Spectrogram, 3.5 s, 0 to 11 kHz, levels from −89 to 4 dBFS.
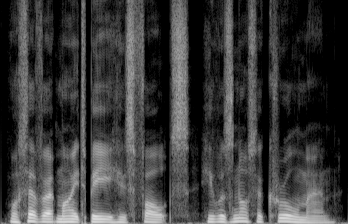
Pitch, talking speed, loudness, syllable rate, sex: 130 Hz, 190 wpm, -17 LUFS, 4.2 syllables/s, male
